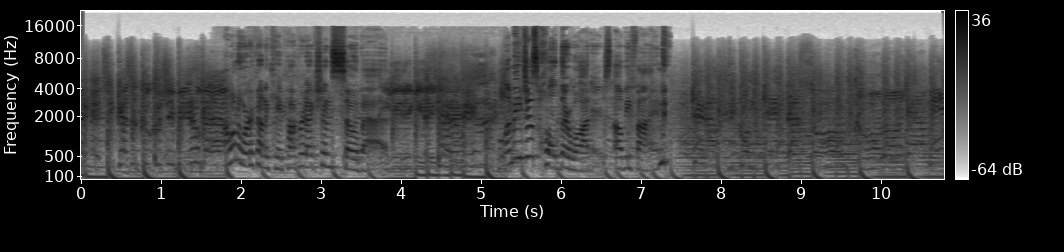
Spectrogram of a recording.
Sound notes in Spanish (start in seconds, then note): 7.1 risitas; 8.6 cantando en coreano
